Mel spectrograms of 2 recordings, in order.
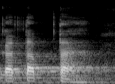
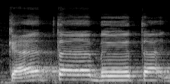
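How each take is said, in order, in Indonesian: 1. Bunyi b ditutup dengan biasa, tanpa gema. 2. Bunyi b dilepas dengan gema yang memantul. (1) "jangan dibaca katabta" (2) "Pantulkan huruf yang berwarna ungu ini"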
